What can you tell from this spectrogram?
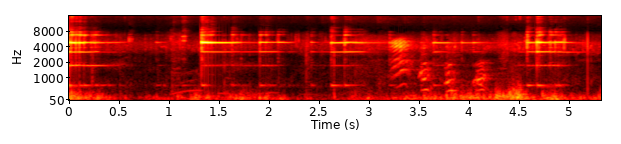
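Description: A small metal bell struck over and over, about seven or eight strikes, each a sharp clang with a short ring.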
